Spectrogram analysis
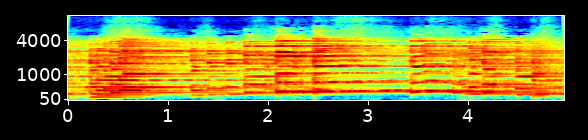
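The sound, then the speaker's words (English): Electric guitar played through a small Harvard Reverb amplifier, its notes and chords ringing out with a heavy reverb wash, changing every half second or so, fairly loud and with no talking. “Whereas this reverb, Harvard Reverb, is small, dainty, and”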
